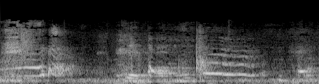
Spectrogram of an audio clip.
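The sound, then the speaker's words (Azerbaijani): A small child crying at home, with uneven whimpers and several wailing sobs that rise and fall in pitch over a few seconds. “Ağlama ağlama. Kişi ağlayar, ne ağlayırsan?”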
